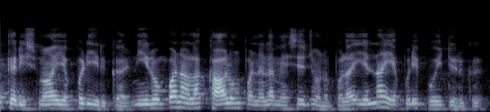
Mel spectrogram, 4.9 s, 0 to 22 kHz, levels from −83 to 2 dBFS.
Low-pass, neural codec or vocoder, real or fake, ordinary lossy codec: none; codec, 16 kHz, 6 kbps, DAC; fake; none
